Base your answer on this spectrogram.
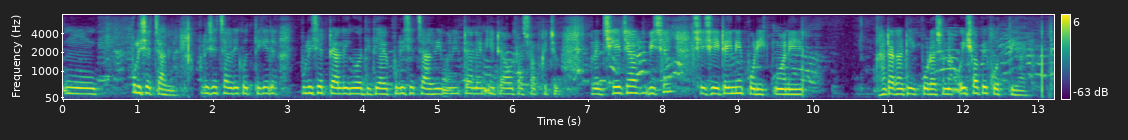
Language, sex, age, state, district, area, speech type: Bengali, female, 30-45, West Bengal, Dakshin Dinajpur, urban, spontaneous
